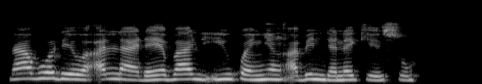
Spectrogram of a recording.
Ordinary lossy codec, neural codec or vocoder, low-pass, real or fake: none; codec, 16 kHz, 16 kbps, FunCodec, trained on LibriTTS, 50 frames a second; 7.2 kHz; fake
